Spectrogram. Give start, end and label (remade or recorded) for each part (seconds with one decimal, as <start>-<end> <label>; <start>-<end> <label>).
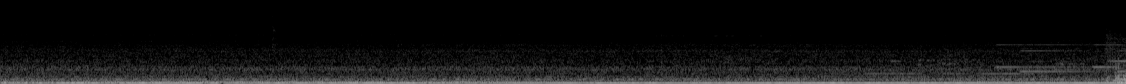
0.0-11.3 recorded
